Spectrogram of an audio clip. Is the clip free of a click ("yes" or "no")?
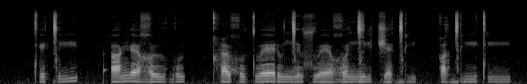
no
